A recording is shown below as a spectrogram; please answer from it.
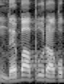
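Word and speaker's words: לבב: 마음을 다하여 뜻을 다하여 힘을 다하여 마음은 히브리어로 네바부라고 발음하는데 여러분 잠언서 4장 23절에 보면 지킬 만한 그 어떤 것보다도 내 마음을 지키라 할 때 마음이 내바부 생명이 거기서 난다라고 얘기해요.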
